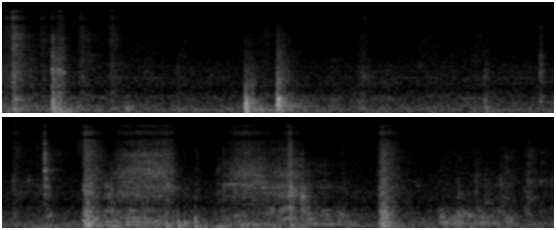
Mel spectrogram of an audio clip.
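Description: Metal UPS chassis being handled on a workbench: a few sharp knocks, two close together about a second and a half in and another near the end, with a stretch of scraping and rubbing in between.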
